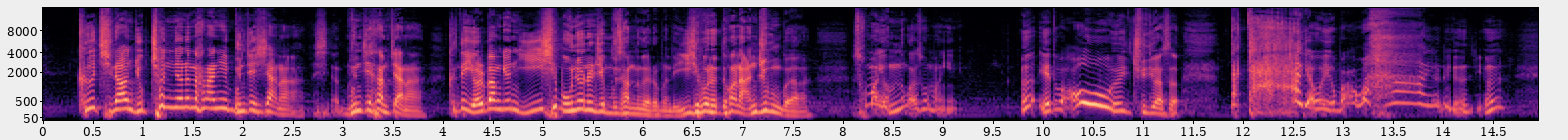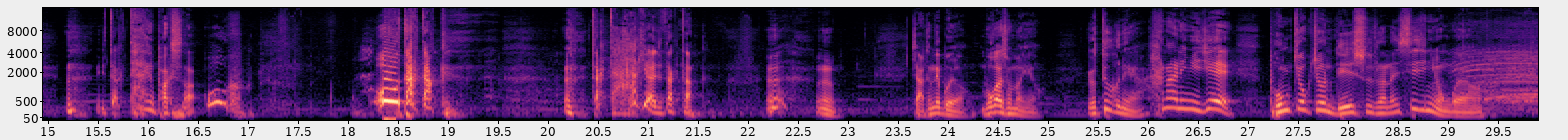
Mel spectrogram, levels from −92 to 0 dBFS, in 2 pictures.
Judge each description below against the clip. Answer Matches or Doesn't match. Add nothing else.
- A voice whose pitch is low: Doesn't match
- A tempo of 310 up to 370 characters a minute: Doesn't match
